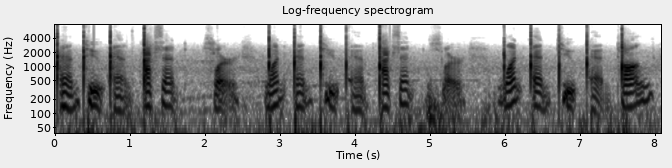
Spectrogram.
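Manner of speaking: rhythmic counting for a music class; counting aloud in rhythm. Shown as a demonstration. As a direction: count the beats out steadily, teacher style. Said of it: "clap with me".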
